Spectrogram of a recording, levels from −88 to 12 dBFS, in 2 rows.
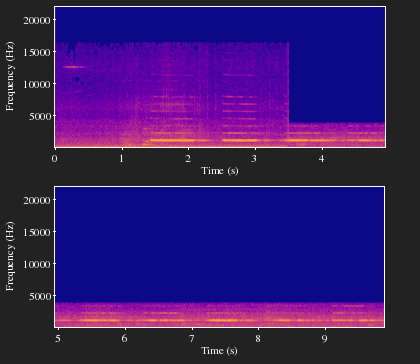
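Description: At 3.48 s the input likely switched to a poorer device: after a 20 ms gap, nothing above 3.8 kHz remains and faint background noise appears.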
